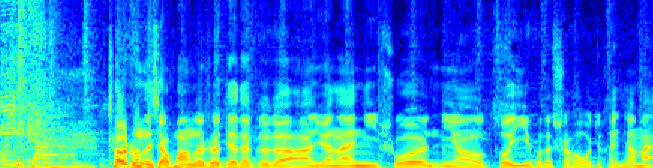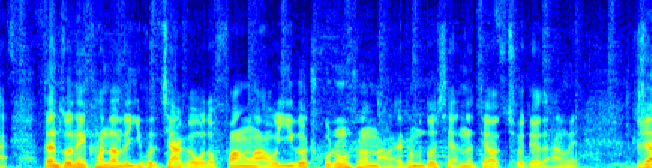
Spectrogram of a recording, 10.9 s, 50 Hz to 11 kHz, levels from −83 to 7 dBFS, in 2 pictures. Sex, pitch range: male, 100-125 Hz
